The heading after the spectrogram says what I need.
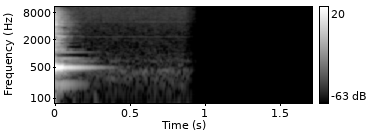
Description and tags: CAUTION: THIS PACK IS A CHEAP HOME RECORD. (But this one sounds a bit better)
